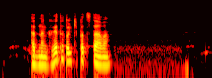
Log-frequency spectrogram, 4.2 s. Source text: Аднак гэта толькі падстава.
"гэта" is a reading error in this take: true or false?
false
